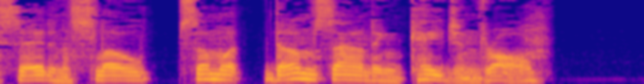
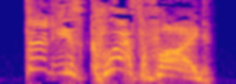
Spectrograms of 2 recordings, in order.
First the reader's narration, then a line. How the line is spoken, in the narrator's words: Robinson shrieked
